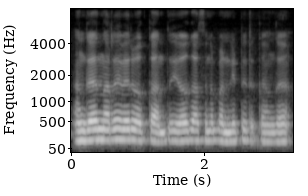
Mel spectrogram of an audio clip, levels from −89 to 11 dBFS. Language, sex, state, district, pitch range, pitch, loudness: Tamil, female, Tamil Nadu, Kanyakumari, 150-170 Hz, 160 Hz, -15 LUFS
